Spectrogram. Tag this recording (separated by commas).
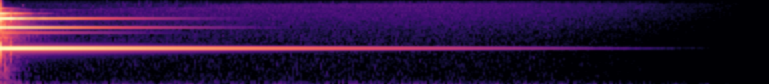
Mallet percussion, Percussion, Music, Musical instrument, xylophone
